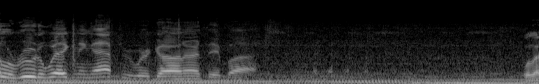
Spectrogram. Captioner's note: laughs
